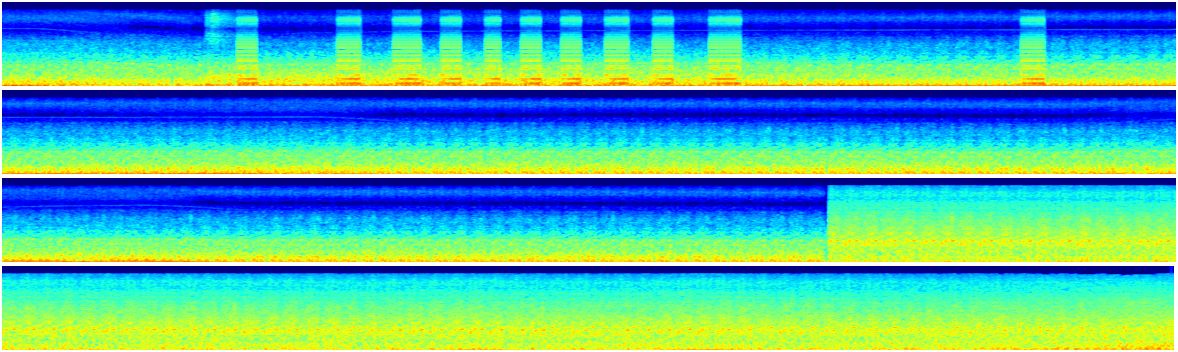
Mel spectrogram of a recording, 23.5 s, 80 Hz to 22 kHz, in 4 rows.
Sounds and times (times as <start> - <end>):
Vehicle: 0.0 - 23.4.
